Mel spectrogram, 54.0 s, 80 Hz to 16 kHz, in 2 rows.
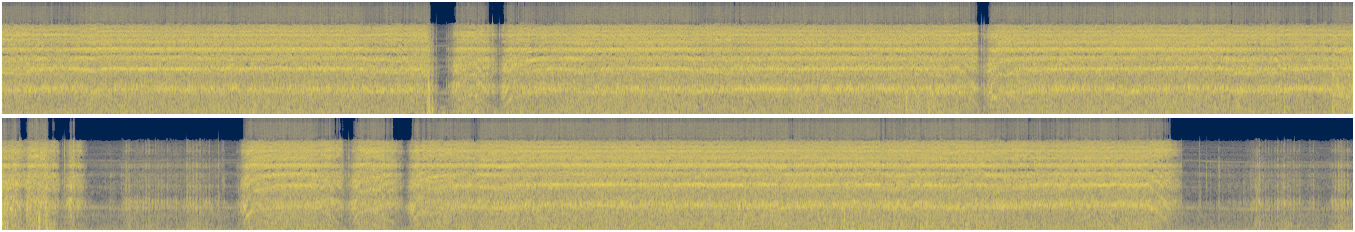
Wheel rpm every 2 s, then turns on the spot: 220, 230, 230, 230, 120, 180, 220, 230, 230, 180, 200, 230, 220, 170, 30, 20, 170, 100, 210, 230, 230, 230, 230, 220, 230, 40, 20.
52-54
